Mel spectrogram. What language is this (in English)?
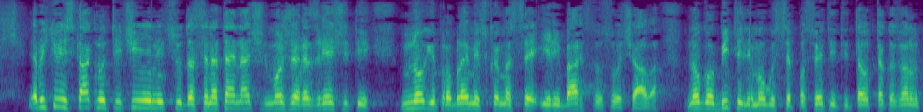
Croatian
